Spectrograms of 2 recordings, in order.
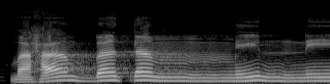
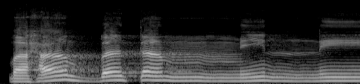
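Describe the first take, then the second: Both takes have the same delivery.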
